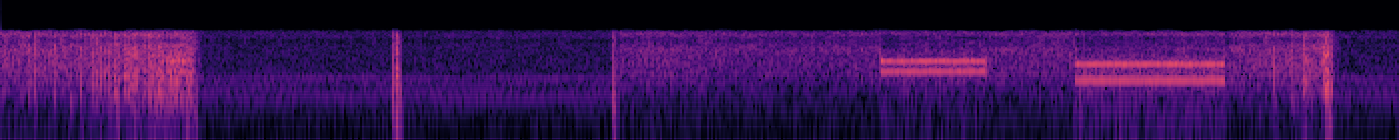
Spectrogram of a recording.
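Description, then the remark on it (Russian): Two distinct telephone keypad tones, each lasting well under a second, sound over a faint line hiss, preceded by a burst of static and a few sharp clicks. “Интернет буксует, сейчас я телефон позову вас.”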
